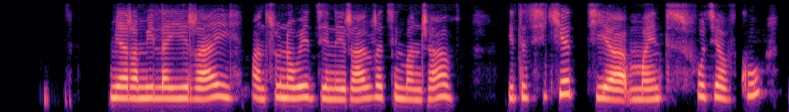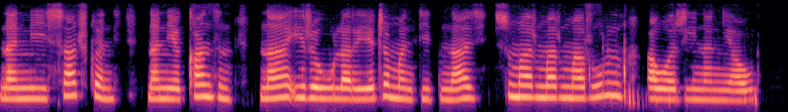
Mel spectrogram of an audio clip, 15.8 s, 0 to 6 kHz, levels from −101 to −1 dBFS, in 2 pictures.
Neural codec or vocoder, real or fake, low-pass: none; real; 5.4 kHz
